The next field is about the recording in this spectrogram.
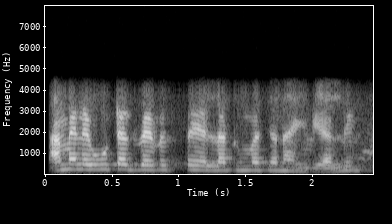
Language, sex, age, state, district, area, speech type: Kannada, female, 45-60, Karnataka, Shimoga, urban, conversation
